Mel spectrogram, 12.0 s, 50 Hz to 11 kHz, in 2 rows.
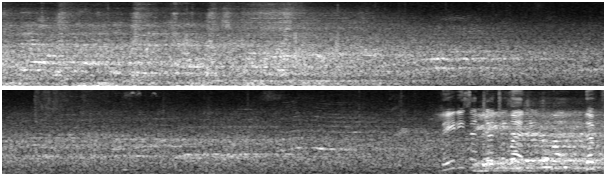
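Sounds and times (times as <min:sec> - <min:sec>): faint crowd noise: 0:00.0 - 0:12.0
low stadium rumble: 0:00.0 - 0:12.0.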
